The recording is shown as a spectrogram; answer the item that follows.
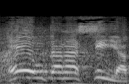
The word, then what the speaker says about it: eutanasia: Si dice eutanasia, con la S normale.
